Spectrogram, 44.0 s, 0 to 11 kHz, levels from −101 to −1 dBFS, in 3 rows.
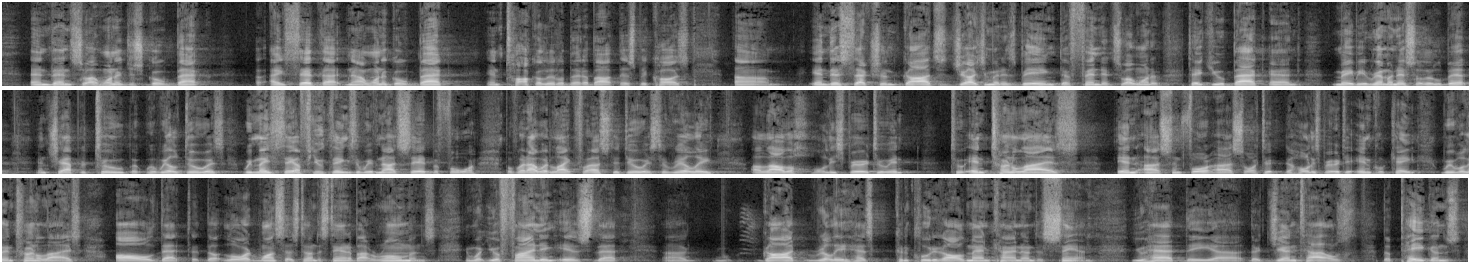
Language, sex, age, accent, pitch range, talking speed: English, male, 50-69, American, 110-130 Hz, 185 wpm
